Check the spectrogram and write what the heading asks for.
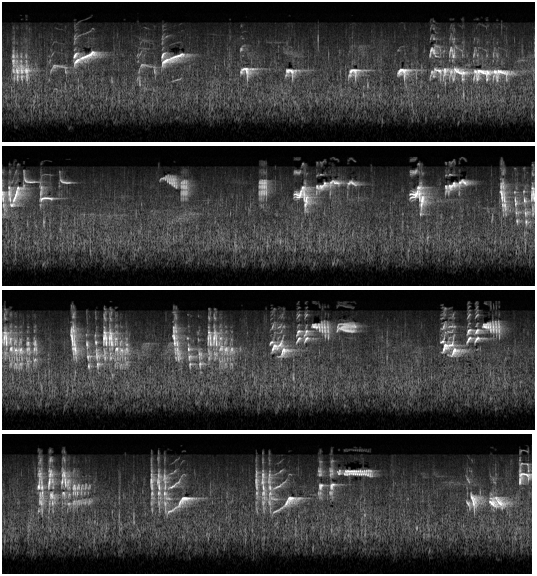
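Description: Faint songbirds chirping and singing in woodland, short calls every second or so, with a quick run of repeated notes a few seconds in.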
